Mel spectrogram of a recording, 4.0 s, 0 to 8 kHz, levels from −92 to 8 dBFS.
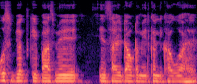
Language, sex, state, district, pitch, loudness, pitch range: Hindi, male, Uttar Pradesh, Lalitpur, 110 Hz, -16 LUFS, 100-110 Hz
